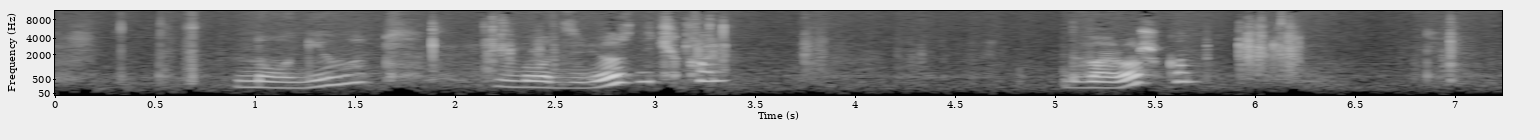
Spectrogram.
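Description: A young child speaks close by in a high, sing-song voice.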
